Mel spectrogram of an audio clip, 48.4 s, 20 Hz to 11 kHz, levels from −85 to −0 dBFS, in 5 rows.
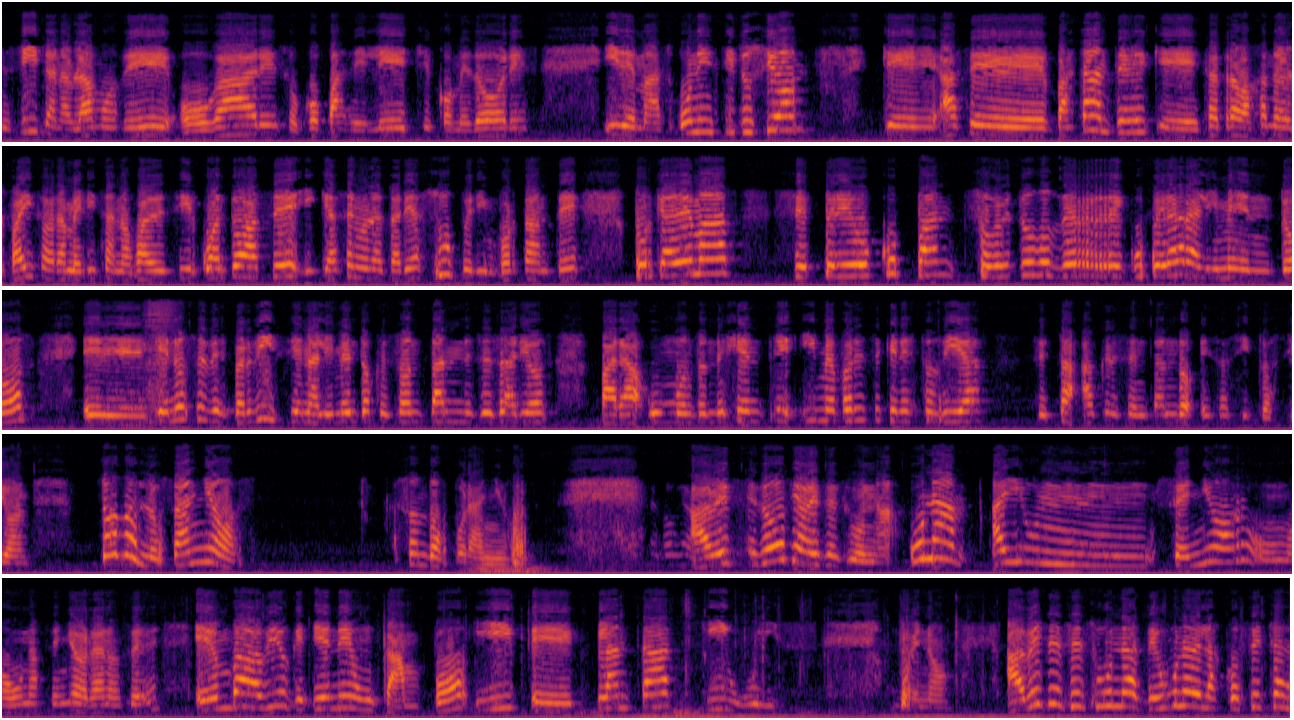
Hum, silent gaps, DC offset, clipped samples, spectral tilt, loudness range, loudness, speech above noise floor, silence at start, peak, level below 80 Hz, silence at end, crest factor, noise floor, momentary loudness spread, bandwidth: none; none; 0.5%; under 0.1%; -3 dB/octave; 5 LU; -30 LUFS; 27 dB; 0 s; -14 dBFS; -54 dBFS; 0 s; 16 dB; -58 dBFS; 12 LU; 8.8 kHz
